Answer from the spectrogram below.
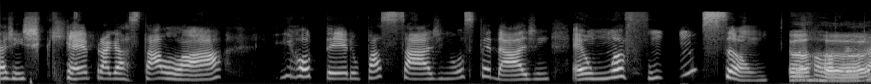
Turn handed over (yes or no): yes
